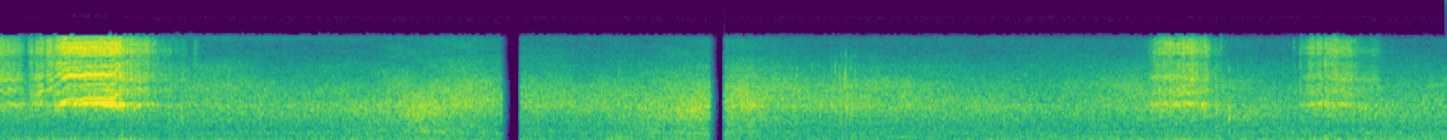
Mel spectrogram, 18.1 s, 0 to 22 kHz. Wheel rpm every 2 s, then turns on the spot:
60, 10, 0, 0, 0, 0, 0, 30, 10.
none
